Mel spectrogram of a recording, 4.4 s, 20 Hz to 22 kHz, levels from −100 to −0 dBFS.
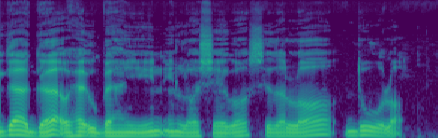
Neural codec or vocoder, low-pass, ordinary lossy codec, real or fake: none; none; none; real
